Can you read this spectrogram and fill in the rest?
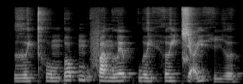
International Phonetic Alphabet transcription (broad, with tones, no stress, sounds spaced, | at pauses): ɣ ə˨˦ j t̪ʰ o˧ m ɗ ɔ˦˥ p̚ m ṵ˧˥ f a˧ n l ɛ˦˥ p̚ h w ə˧ j h ə˧ j t͡ɕ a̰˧˥ j h i˧ ə̯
